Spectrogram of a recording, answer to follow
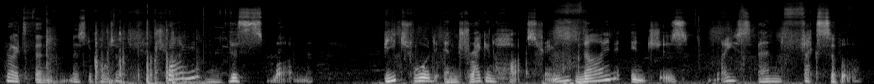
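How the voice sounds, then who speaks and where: A man voicing an eccentric, eerie old wandmaker, soft-spoken and musing, in a theatrical storybook reading. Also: fairly high pitch, sing-song, background noise, voice pushed up, full character voice. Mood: brisk, eager. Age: older. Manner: musing, theatrical, drawn-out phrasing with sudden eager bursts. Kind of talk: dramatic audiobook reading with character voices.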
